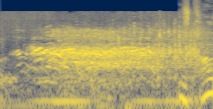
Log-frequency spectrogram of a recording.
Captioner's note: crowd cheering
